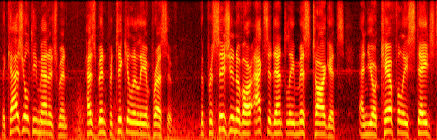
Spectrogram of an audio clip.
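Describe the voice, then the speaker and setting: Scheming politician, audio drama: polished, self-congratulatory, resonant and slightly high-pitched. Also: male voice, a bit bright, clean tone, no echo. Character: self-satisfied, scheming male federal president.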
